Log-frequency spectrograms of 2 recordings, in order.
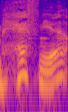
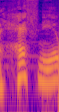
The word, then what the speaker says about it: hafnia: Well, it comes from hafnia. I'm going to go with the short A rather than the long A. So it comes from hafnia, which is in fact the Latin name for Copenhagen.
